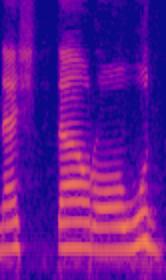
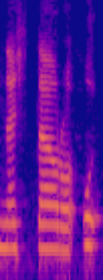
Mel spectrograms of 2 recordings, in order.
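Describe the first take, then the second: First: The second word starts with rounded lips, w. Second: The second word starts with a glottal catch. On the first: The speaker calls it right. "Waw tu kat bibir kan" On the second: The speaker calls it wrong. "tak boleh tolak melalui tempat keluar hamzah macam Puan Ain baca tadi"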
